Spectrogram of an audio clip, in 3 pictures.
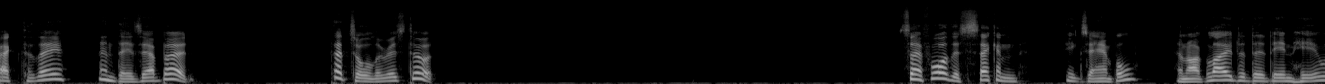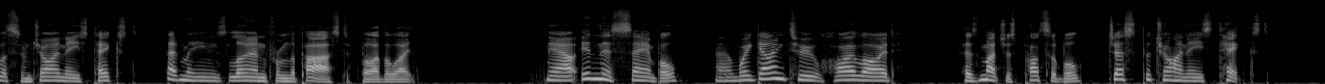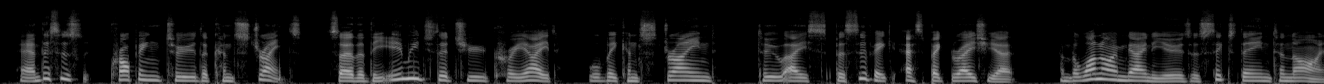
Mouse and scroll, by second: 0.0-7.6 drag, 7.7 click, 9.2-39.7 drag.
